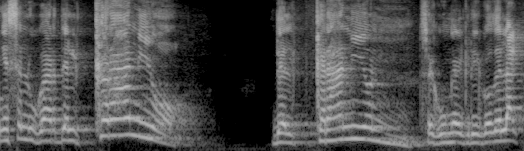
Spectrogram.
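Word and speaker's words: κρανίον: La palabra Calvario proviene de una palabra griega que se pronuncia como cranion, de donde ha derivado en el castellano, ¿qué cosa?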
